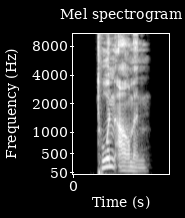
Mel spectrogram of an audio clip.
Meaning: dative plural of Tonarm
- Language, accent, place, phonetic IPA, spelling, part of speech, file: German, Germany, Berlin, [ˈtonˌʔaʁmən], Tonarmen, noun, De-Tonarmen.ogg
